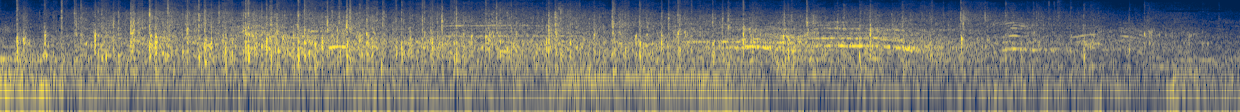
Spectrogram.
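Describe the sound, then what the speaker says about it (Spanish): An evening neighborhood gathering in the Policarpa barrio of Puerto López breaks into loud crowd applause and clapping, bursting at once and fading gradually over several seconds, with some voices mixed in. "Denle un aplauso a nuestro barrio Policarpa."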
